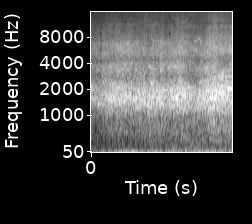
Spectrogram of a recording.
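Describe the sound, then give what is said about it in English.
A large flock of crows caws all at once, the harsh calls overlapping into a dense, continuous chorus that holds steady and swells slightly toward the end, with no one speaking. “One of the coolest collective movement behaviors that I have personally observed is that of flocking in crows and jays and ravens, which are the birds in the family of Corvidae.”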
